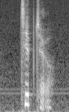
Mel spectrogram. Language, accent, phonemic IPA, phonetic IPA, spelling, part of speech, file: English, US, /ˈtɪpˌtoʊ/, [ˈtʰɪpˌtʰoʊ̯], tiptoe, noun / adjective / verb, En-us-tiptoe.ogg
- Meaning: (noun) The tip of the toe; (adjective) 1. Standing elevated, on or as if on the tips of one's toes 2. Moving carefully, quietly, warily or stealthily, on or as if on the tips of one's toes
